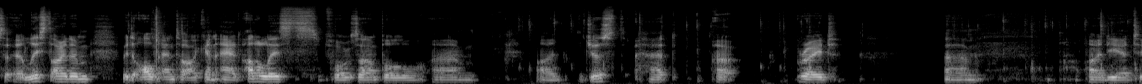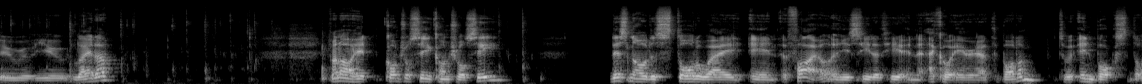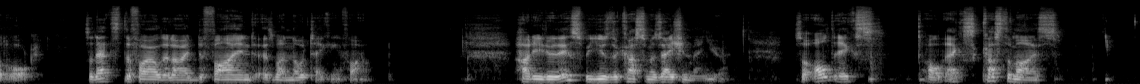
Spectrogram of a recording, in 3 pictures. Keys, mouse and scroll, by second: 1.5 alt+Return, 4.9-14.7 typing, 16.6 ctrl+c, 31.0 alt+x, 32.4-33.6 typing.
